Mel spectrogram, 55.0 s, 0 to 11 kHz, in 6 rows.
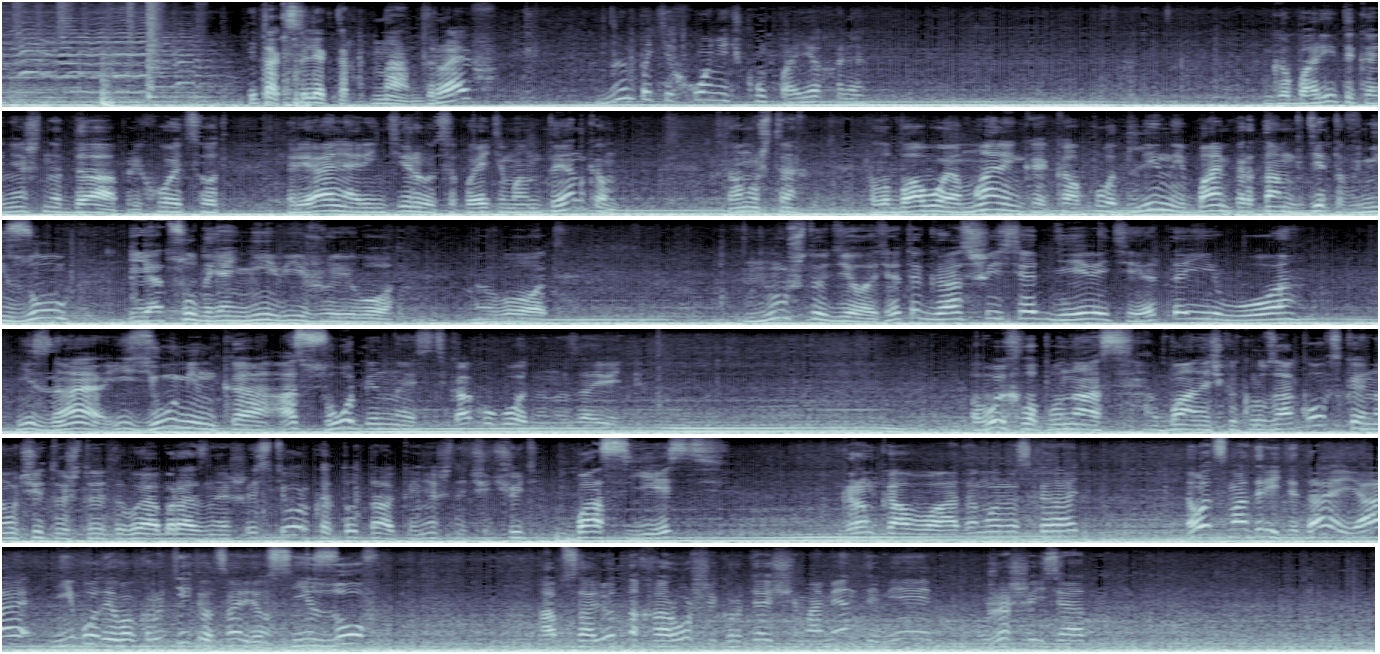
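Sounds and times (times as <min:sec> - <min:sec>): engine rumble from inside cabin: 0:00.0 - 0:55.0.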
